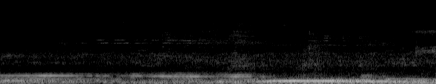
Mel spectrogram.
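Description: A motor vehicle's engine running nearby: a low rumble with a steady hum that drops to a lower tone a little past halfway.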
